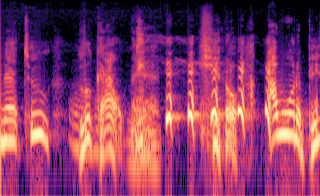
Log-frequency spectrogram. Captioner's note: laughs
